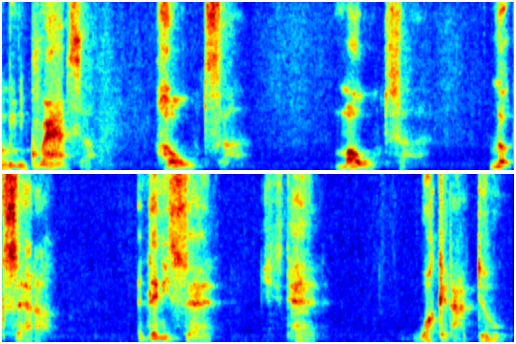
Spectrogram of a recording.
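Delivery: barely audible, low whisper; mock-tragic whisper; hushed mournful narration. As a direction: murmur it with long, grave pauses. Narrating a mournful death scene.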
